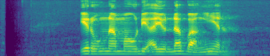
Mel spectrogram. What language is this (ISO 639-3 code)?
sun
